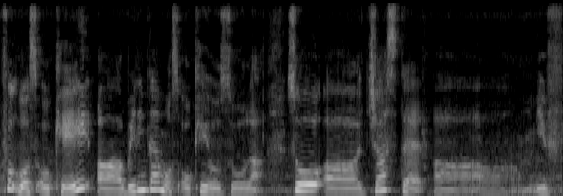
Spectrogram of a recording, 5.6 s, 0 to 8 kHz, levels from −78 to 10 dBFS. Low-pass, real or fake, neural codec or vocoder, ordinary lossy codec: none; fake; codec, 16 kHz, 8 kbps, FreqCodec, larger model; none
